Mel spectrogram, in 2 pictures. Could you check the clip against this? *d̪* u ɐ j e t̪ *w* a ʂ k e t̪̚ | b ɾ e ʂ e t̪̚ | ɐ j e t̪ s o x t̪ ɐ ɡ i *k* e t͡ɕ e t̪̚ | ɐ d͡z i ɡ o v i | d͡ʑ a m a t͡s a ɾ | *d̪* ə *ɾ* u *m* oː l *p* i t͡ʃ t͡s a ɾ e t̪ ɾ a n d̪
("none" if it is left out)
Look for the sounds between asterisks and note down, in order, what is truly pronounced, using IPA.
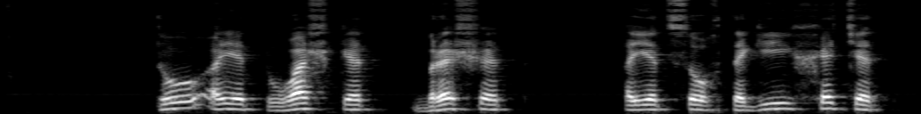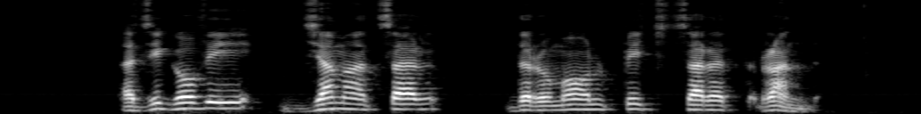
t̪, w, x, d̪, ɾ, m, p

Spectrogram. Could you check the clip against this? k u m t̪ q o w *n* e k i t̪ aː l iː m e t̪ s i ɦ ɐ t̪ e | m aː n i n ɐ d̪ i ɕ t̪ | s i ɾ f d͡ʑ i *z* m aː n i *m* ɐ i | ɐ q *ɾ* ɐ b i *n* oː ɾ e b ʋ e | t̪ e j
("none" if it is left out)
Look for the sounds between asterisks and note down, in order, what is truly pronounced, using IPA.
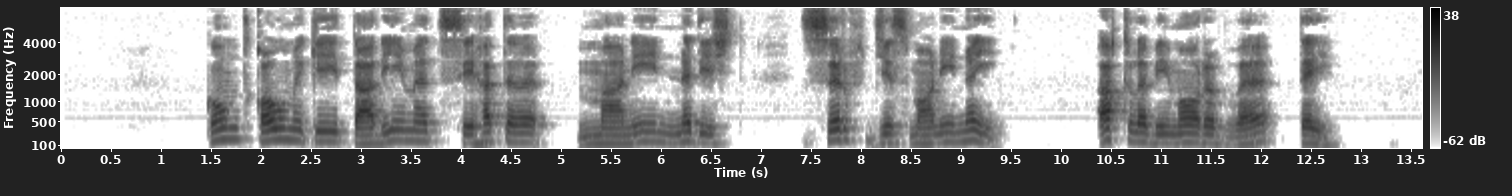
m, s, n, l, m

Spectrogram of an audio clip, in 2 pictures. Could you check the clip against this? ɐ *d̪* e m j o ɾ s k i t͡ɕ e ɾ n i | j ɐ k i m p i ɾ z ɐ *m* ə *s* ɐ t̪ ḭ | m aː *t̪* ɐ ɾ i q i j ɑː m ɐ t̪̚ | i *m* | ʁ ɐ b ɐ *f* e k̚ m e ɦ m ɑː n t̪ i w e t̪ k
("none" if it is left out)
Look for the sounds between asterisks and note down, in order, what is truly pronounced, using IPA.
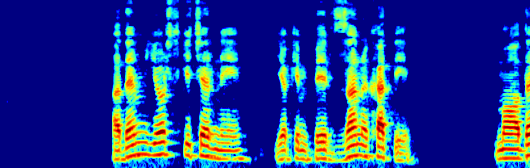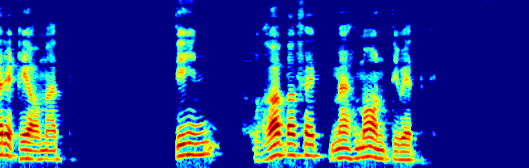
d̪, n, x, d̪, n, f

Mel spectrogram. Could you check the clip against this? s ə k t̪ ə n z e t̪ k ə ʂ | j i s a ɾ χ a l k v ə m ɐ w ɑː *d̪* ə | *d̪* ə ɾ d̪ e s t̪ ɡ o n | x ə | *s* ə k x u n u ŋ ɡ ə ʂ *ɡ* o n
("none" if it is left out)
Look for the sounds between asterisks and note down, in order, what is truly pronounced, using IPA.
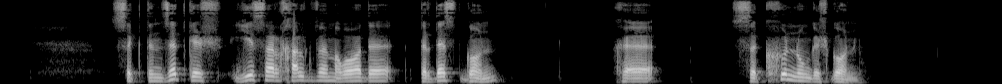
d̪, t̪, s, ɡ

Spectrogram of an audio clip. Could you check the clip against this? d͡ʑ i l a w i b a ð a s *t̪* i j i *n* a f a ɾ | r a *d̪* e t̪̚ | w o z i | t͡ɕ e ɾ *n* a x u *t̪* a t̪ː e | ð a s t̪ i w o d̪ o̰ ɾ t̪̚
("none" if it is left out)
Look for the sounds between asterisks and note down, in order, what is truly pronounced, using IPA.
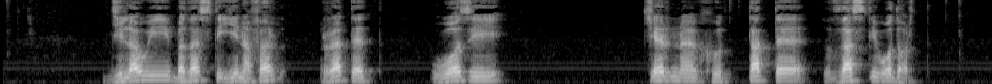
t̪, n, t̪, n, t̪

